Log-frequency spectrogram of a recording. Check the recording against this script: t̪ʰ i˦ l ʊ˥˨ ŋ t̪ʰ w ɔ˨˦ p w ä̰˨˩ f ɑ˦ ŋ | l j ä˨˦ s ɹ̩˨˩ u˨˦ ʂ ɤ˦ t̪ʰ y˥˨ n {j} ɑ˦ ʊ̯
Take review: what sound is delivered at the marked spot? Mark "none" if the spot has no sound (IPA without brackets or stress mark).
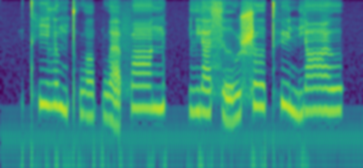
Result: j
